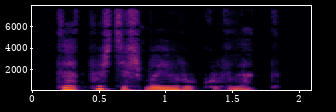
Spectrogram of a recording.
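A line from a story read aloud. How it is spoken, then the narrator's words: Tender. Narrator (Russian): ласково сказала Агнесса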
